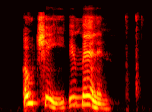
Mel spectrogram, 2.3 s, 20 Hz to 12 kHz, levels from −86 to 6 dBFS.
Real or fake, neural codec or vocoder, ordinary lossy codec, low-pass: real; none; Opus, 24 kbps; 7.2 kHz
